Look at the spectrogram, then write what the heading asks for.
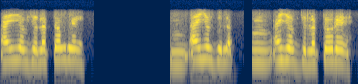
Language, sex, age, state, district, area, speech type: Manipuri, female, 60+, Manipur, Churachandpur, urban, conversation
